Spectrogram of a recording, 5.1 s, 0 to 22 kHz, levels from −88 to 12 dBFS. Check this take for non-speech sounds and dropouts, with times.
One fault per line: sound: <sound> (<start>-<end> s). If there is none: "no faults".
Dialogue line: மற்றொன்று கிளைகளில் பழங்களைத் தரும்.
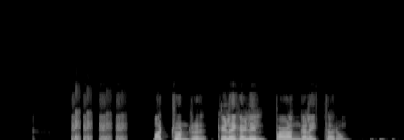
sound: laugh (0.9-1.6 s)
